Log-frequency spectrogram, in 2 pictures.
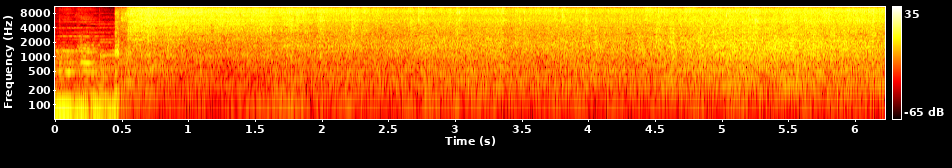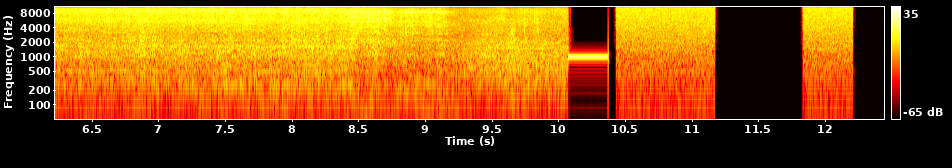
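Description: A shower running, a steady spray of water onto tiled walls, following a brief moment of music. Near the end, a short steady beep, then two short bursts of static.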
